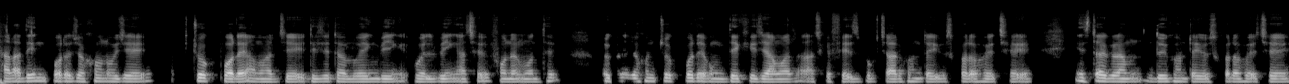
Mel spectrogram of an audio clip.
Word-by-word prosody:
সারাদিন 150 +3 +3
পরে 145 - +3
যখন 140 +2 -1
ওই 135 - +1
যে 135 - +3 0.6
চোখ 155 -1 +6
পড়ে 130 -1 +7
আমার 130 -1 0
যে 130 - +2 0.2
ডিজিটাল 135 0 +1
ওয়েং 130 0 +2
বিন 130 -1 +2 0.2
ওয়েল 130 -1 +2
বেইং 135 0 +2
আছে 125 - -3
ফোনের 130 -1 0
মধ্যে 125 +4 -2 0.5
ওইখানে 150 +2 -2
যখন 150 +2 -2
চোখ 150 -2 +2
পড়ে 150 - +4
এবং 130 - -1 0.2
দেখি 135 +1 +1
যে 130 - +5
আমার 125 0 +1 0.2
আজকে 125 - -7
ফেসবুক 130 +1 -3
৪ 125 0 +4
ঘন্টা 135 -1 -2
ইউজ 135 0 -5
করা 135 -3 +2
হয়েছে, 130 0 -3 0.7
ইনস্টাগ্রাম 140 -3 +3 0.3
২ 140 0 +4
ঘন্টা 135 -1 -2
ইউজ 125 - -2
করা 130 - +2
হয়েছে 135 0 -1
135 Hz, 175 wpm, -22 LUFS, 130-140 Hz, 0.7 s, পড়ে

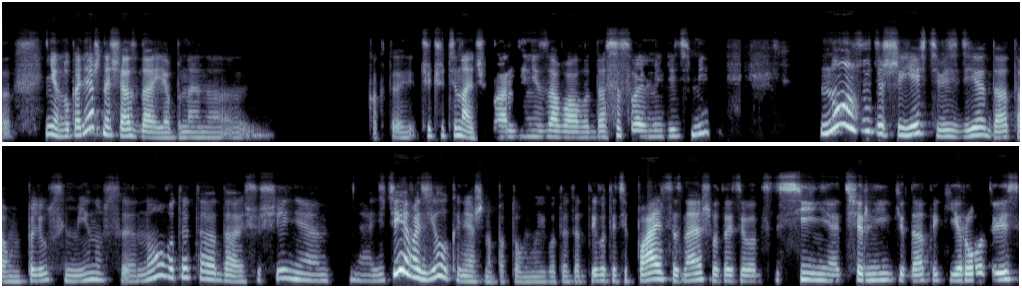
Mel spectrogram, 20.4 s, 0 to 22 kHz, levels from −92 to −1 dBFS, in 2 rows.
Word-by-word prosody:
А, - - -11 0.3
не, 230 -3 +2
ну, 180 0 -4
конечно, 265 - +2
щас, 190 -3 +2
да, 160 -2 +1
я 145 0 -3
бы, 145 +1 -13
наверно, 145 -1 -11 1.2
как-то - - -12
и - - -12
чуть-чуть 195 0 -6
иначе 155 -8 +1
бы - - -5
организовала, 165 -2 -2
да, 155 +2 -4
со 205 +5 0
своими 170 -1 -2
детьми. 185 +10 -5 1.1
Ну, 305 - +6 0.2
видишь, 245 -8 0
и - - +2
есть 255 +1 +2
везде, 175 +4 0
да, 165 -3 -2
там 145 -2 -7
плюсы, 165 +2 -5
минусы. 180 +1 -7
Но 225 - -2
вот 255 0 -2
это, 225 -6 -1
да, 165 -4 -3
ощущение 185 +5 -4
м 165 0 -11 0.4
на 160 - -14
детей 180 - +7
я - - +9
возила, 250 - +4
конечно, 150 -6 -5
потом. 140 -1 -12
И 140 - -11
вот 140 0 -13
этот 145 0 -11
и - - 0
вот 165 0 -5
эти 160 -1 -6
пальцы, 185 +4 +4
знаешь, 180 +5 0
вот 165 -1 -4
эти 160 0 -1
вот 155 0 -4
с - - -12
синие 185 -5 +2
от 160 - -12
черники, 180 0 0
да, 165 +2 -1
такие, 175 0 -2
рот 180 +2 +1
весь. 205 +2 +3
175 Hz, 175 wpm, -23 LUFS, 160-205 Hz, 1.2 s, я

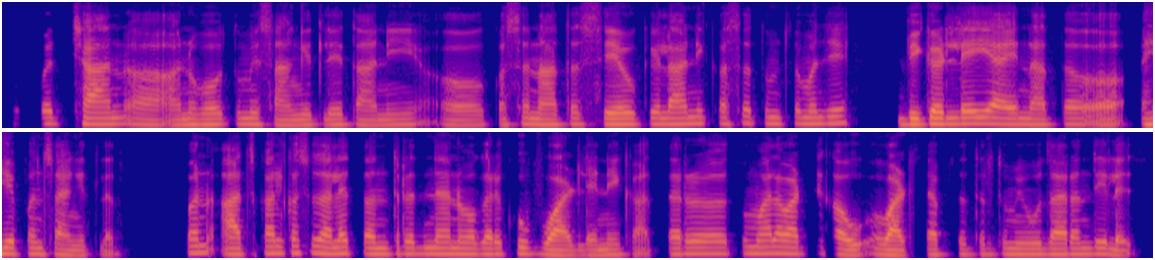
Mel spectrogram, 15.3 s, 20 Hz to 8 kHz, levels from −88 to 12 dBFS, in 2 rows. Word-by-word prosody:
खूपच 145 -1 -7
छान 135 -1 +3
अ, 125 - -2 0.2
अनुभव 125 +1 +1
तुम्ही 135 0 -1
सांगितलेत 120 0 -3
आणि 115 +1 -2
अ, 115 -6 -5
कसं 130 +2 -2
नातं 120 +2 0
सेव्ह 130 -1 +4
केलं 135 -1 +1
आणि 140 +2 +1
कसं 145 +1 -4
तुमचं 145 0 -5
म्हणजे 145 +2 -1 0.4
बिघडलेही 140 +3 +5
आहे 135 -2 +6
नातं 130 0 -1 0.2
अ, - - 0 0.2
हे 145 +2 +4
पण 140 -1 -4
सांगितलं. 115 -1 -3 0.5
पण 160 +1 0
आजकाल 130 +3 +1
कसं 160 0 -3
झालंय 145 -1 +4
तंत्रज्ञान 140 0 +1
वगैरे 135 0 +2
खूप 140 -2 -2
वाढलं 115 -1 +3
नाही 120 0 -1
का. 125 - -7
तर 135 +2 0
अ, 145 0 +1
तुम्हाला 150 0 +1
वाटतं 145 -2 +1
का 130 - +3 0.3
WhatsAppचं 120 +2 +1
तर 125 - -8
तुम्ही 130 -1 -1
उदाहरण 130 +1 +1
दिलंच 130 -5 -1
130 Hz, 170 wpm, -27 LUFS, 125-140 Hz, 0.5 s, आहे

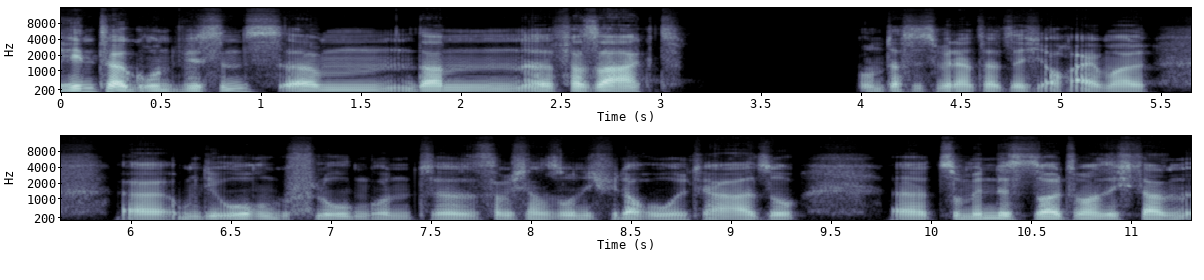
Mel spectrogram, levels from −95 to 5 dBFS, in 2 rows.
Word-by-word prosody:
Hintergrundwissens, 105 0 +3
ähm, 100 -2 0
dann, 95 -1 +1
äh, 90 - +3
versagt. - - +4 0.8
Und 85 - -8
das 85 - 0
ist 90 0 -5
mir - - 0
dann 80 -1 +1
tatsächlich 85 -1 -3
auch - - -4
einmal, 80 -1 0 0.5
äh, 80 - +1
um 85 0 -9
die - - -4
Ohren 90 0 -1
geflogen 85 +1 -6
und, 80 +1 -9
äh, - - -5
das 70 - -9
habe 75 - -3
ich - - -6
dann 75 - -3
so 75 +1 -3
nicht 75 - -9
wiederholt, 70 -2 -2
ja 85 -1 -2
also, 75 0 -1 0.4
äh, 75 0 0
zumindest 90 +3 0
sollte 85 0 +4
man 85 -1 +2
sich 85 - -2
dann 80 -1 +1
85 Hz, 185 wpm, -24 LUFS, 80-90 Hz, 0.8 s, versagt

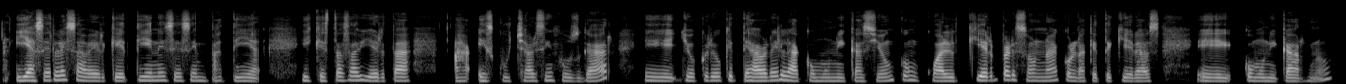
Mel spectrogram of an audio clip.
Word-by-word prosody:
y 180 0 +5
hacerle 185 +3 +6
saber 170 -6 +5
que 165 0 -1
tienes 185 0 +1
esa 175 0 +3
empatía, 165 -2 -6 0.4
y 180 - -4
que 180 - -2
estás 180 +2 -1
abierta 175 -3 +1 0.4
a - - +1
escuchar 170 0 +1
sin 185 +2 -1
juzgar, 160 -1 -1 0.3
eh, 170 -3 -2
yo 175 -2 -3
creo 180 +1 -5
que 195 - -4
te 180 0 -2
abre 175 +3 +3
la 185 -6 +4
comunicación 160 +1 -2
con 200 -2 -7
cualquier 170 +3 +1
persona 185 -4 +1
con 180 -4 -3
la 160 0 -3
que 155 - -4
te 160 - -4
quieras, 155 0 0 0.3
eh, 160 -2 0
comunicar, 155 -3 -1
¿no? 235 +10 -10
170 Hz, 150 wpm, -26 LUFS, 160-185 Hz, 0.4 s, hacerle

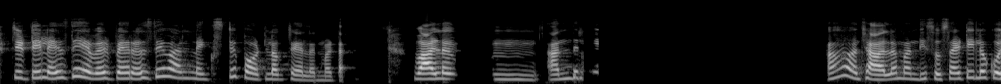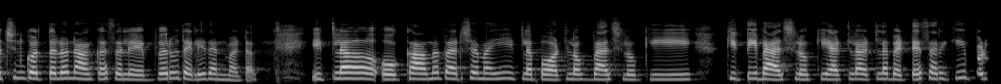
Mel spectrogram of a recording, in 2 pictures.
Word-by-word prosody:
చిట్టీలు 300 0 +3
ఏ‌స్తే 310 +5 -3
ఎవరి 270 +1 +1
పేరు 270 -1 +3
వస్తే 300 +5 -5
వాళ్ళు 295 -3 -2
నెక్స్ట్ 245 +8 -10
పాట్‌లక్ 240 -3 -1
చేయాలనమాట. 195 -2 -5 0.8
వాళ్ళు 255 +1 +9 0.5
హ్మ్. 230 -2 -10 0.3
అందరికి 290 +4 -8 2.3
ఆ! - - +2 0.3
చాలా 230 0 +6
మంది 255 -1 -4
సొసైటీ‌లోకొచ్చిన 275 +3 0
కొత్తలో, 275 0 +2
నాకు 250 0 +1
అసలు 245 -2 -3
ఎవరు 250 +6 -3
తెలీదనమాట. 235 -5 -4 0.7
ఇట్లా 270 +3 +4 0.4
ఒక 230 0 -5
ఆమె 265 +3 -1
పరిచయం 265 0 -1
అయ్యి. 265 +2 -8
ఇట్లా 255 -2 -2
పాట్‌లక్ 230 +1 -1
బ్యాచ్‌లోకి, 225 0 -3 0.7
కిట్టీ 270 0 +1
బ్యాచ్‌లోకి 230 +1 +1
అట్లా 245 +2 -1
అట్లా 255 +1 -4
పెట్టేసరికి. 260 +5 -2
ఇప్పుడు 250 -2 -4
255 Hz, 105 wpm, -23 LUFS, 230-275 Hz, 2.3 s, వాళ్ళు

